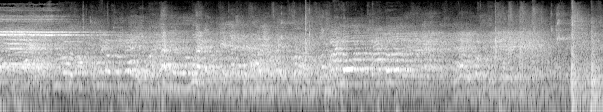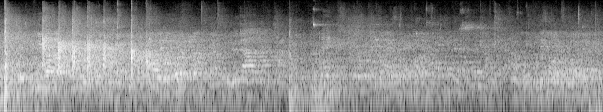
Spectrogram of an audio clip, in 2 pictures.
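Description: Sports shoes squeak on a hard court.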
